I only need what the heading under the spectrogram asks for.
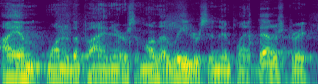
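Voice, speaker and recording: A man is recorded with noticeable background noise. Room echo can be heard. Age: 80s+. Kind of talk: talk to a men's group.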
